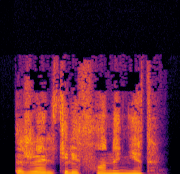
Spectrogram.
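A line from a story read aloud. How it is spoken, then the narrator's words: Sighing little girl. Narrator (Russian): вздохнула мелкая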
